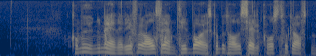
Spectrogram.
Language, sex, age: Norwegian, male, 44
